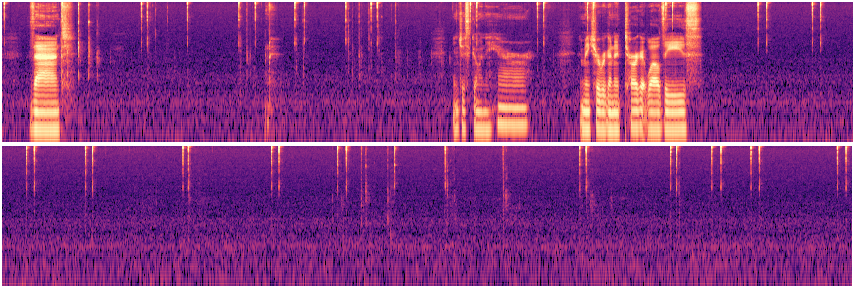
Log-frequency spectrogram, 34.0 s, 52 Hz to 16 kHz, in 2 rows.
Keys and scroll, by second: 1.6 ctrl+z.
